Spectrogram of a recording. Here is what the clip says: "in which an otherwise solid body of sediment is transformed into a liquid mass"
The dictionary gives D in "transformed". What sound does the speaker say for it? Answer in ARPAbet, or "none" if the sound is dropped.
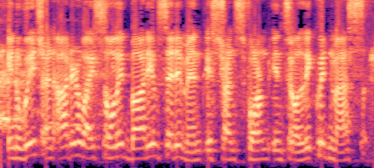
D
